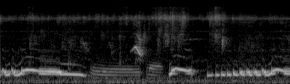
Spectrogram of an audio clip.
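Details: Spotted dove song played as a lure to draw replies from other doves: a smooth falling coo, a soft hollow phrase, then a brief upward-sliding note leading into a long, trembling, pulsed coo over faint background hiss.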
